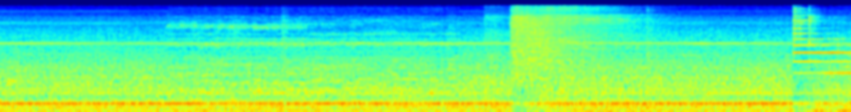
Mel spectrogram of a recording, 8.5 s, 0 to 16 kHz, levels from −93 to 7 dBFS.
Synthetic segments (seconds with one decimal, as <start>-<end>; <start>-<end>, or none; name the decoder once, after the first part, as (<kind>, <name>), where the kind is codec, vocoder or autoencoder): 1.7-4.6 (codec, SNAC)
